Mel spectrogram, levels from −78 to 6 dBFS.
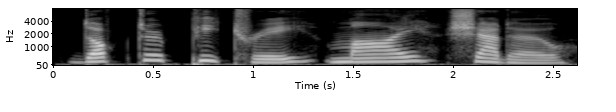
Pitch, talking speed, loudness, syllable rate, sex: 195 Hz, 70 wpm, -18 LUFS, 2.5 syllables/s, female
